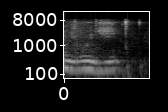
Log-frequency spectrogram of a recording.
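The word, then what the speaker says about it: 無事: Berarti buji. Dibacanya buji. Nah, ya. Buji itu artinya selamat, misalnya sampai penerbangan ke Jepang itu buji shimashita. Hati-hati, ada dibaca bu, ada dibaca mu.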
